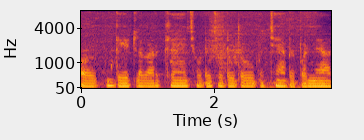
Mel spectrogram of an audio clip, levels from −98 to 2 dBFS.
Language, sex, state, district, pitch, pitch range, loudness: Hindi, male, Haryana, Jhajjar, 105 Hz, 105-110 Hz, -17 LUFS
